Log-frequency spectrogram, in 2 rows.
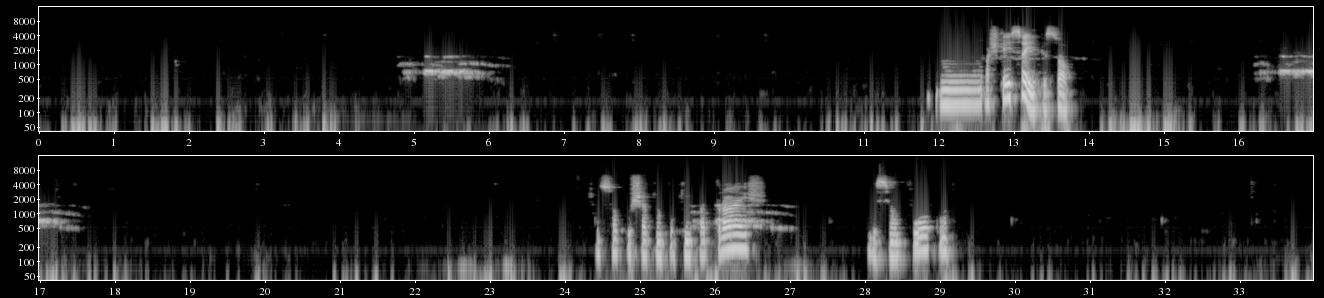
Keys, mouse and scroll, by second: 2.2-3.2 middle drag, 3.2 Tab, 7.0 Tab, 13.1-18.6 middle drag, 19.8-22.9 middle drag, 24.4-26.0 drag, 26.5-27.5 middle drag, 27.5-28.5 drag, 28.5-30.7 middle drag, 30.7-31.7 drag, 31.9-33.4 drag, 33.4 middle click.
